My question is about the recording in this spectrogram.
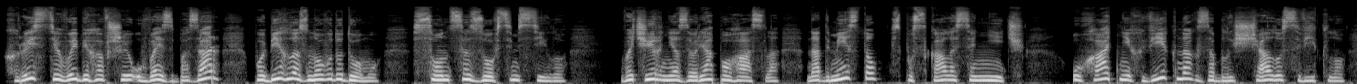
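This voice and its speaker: A woman reading a classic novel aloud as a narrator, measured and dramatic. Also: medium pitch, a little mellow, no room sound, clean studio sound. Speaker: audiobook narrator. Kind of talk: expressive literary narration.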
